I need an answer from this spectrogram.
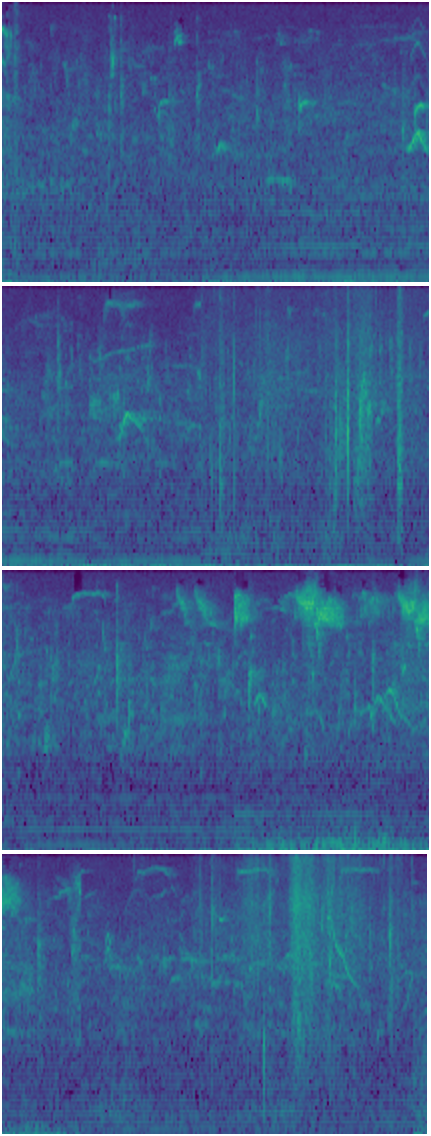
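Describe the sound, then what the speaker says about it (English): Birds chirp and tweet outdoors at Neverland on a sunny day, scattered calls near and far over a steady low hum, with occasional footsteps and rustling. "I can hear the birds chirp and the sun is out"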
